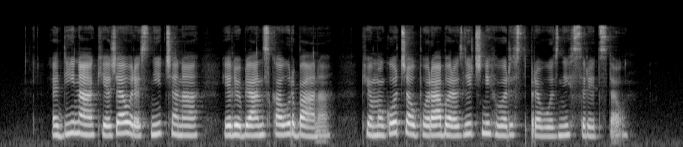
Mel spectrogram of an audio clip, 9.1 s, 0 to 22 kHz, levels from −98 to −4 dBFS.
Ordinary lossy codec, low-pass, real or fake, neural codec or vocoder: none; none; real; none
